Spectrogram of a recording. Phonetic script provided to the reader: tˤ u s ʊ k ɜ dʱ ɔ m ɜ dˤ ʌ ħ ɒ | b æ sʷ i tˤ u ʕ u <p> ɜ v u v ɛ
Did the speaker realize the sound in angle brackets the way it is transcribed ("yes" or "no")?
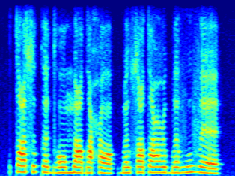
no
